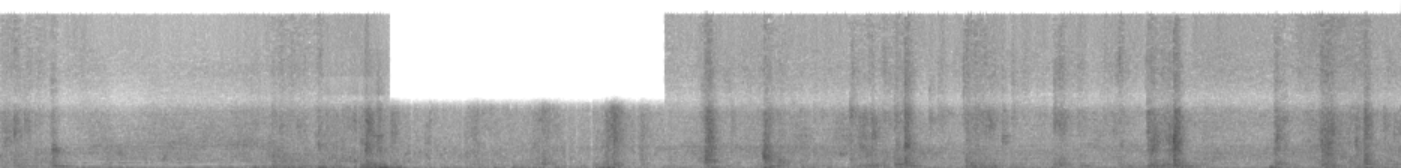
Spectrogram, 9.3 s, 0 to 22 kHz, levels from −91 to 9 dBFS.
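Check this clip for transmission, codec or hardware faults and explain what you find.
One transmission fault is present: a call bitrate drop between 2.16 s and 4.51 s in this everyday-sound recording. The call's bandwidth estimate collapsed and the Opus encoder was pushed to a far lower rate, which fits a fall from around 64 kbps to roughly 11 kbps, held for about 2.3 s. Coding turns coarse and the audio bandwidth shrinks from 20 kHz to 8 kHz, so the sound becomes muffled and rough, with a watery texture. On a spectrogram, energy above 8 kHz vanishes abruptly across that span. The waveform shows no gap.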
